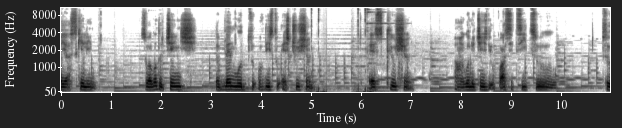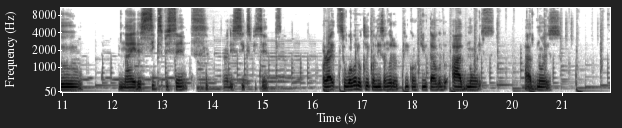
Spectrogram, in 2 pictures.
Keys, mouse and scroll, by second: 7.2 click, 12.5 click, 13.0-14.5 typing, 15.8 click.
